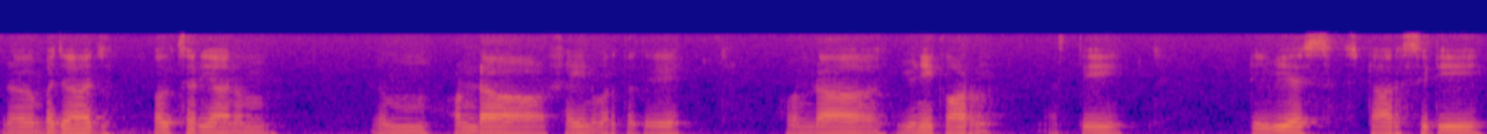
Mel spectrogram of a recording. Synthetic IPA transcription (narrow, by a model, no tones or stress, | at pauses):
t̪ɾɐbɐd͡ʒaːd͡ʒ | pɐlsɐɾjaːnɐm | ḛmhoɳɖaːʃɐjnʋɐɾt̪ɐt̪eː | ho̰ɳɖaːjunikaːɾn | ɐ̰st̪i | ʈḭːʋiːesːʈaːɾsiʈi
